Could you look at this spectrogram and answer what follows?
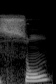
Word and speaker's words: sont: Ils sont, final T not pronounced.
